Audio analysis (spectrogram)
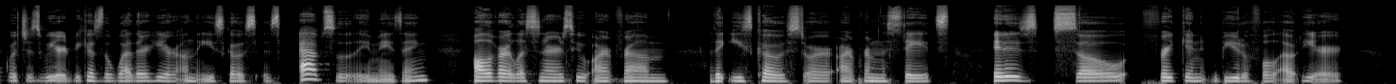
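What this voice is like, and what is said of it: Raspy, hoarse voice from illness. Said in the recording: “My voice sounds way sexier than it used to with this rasp right now. ... I'm getting a little sick”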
